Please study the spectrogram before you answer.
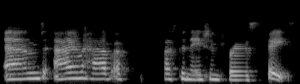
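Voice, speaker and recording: A woman from Chile, upbeat and quick to laugh, answering interview questions. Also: on the high side, steady tone. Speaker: guest, lawyer turned space volunteer. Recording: muffled lo-fi call audio.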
